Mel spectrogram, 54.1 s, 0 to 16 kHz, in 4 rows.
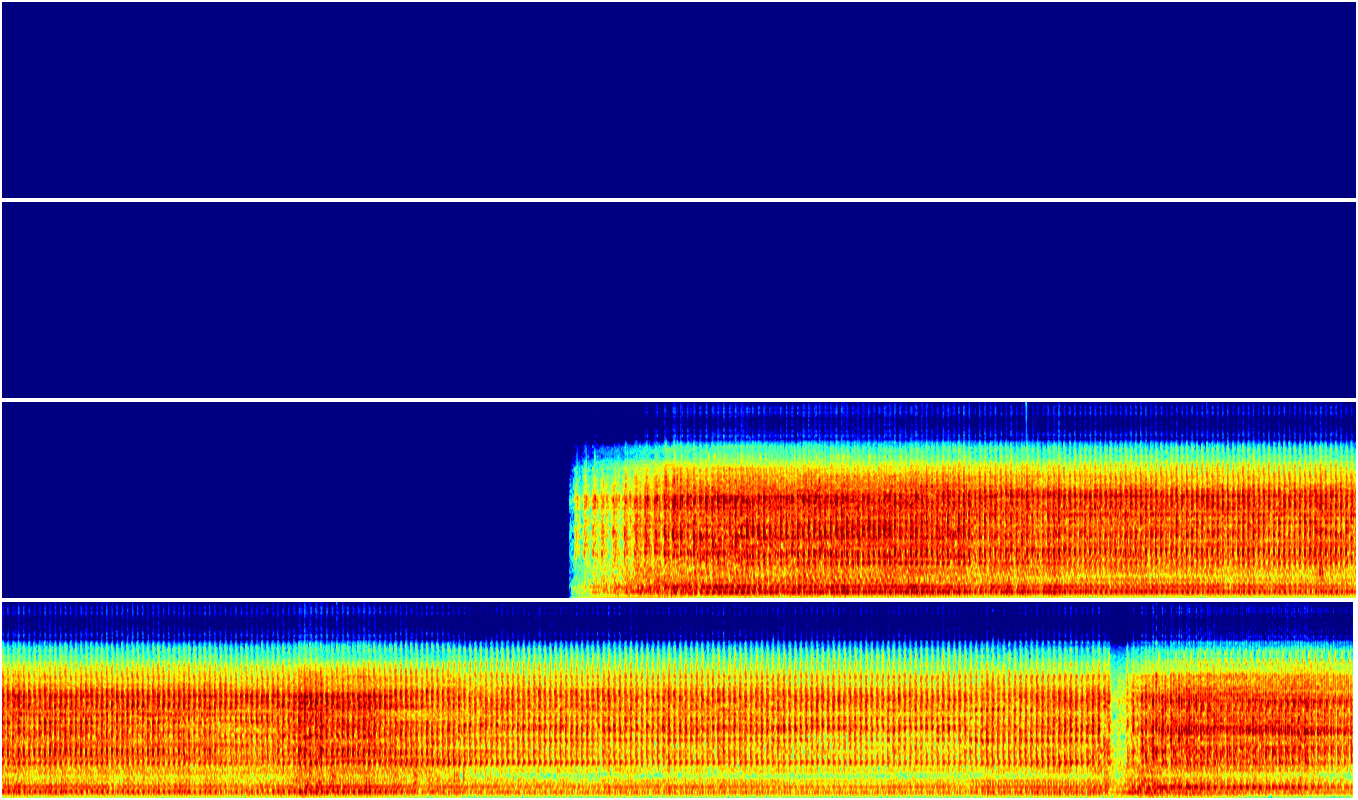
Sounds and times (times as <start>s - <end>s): Heavy engine (low frequency): 32.8s - 54.1s.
